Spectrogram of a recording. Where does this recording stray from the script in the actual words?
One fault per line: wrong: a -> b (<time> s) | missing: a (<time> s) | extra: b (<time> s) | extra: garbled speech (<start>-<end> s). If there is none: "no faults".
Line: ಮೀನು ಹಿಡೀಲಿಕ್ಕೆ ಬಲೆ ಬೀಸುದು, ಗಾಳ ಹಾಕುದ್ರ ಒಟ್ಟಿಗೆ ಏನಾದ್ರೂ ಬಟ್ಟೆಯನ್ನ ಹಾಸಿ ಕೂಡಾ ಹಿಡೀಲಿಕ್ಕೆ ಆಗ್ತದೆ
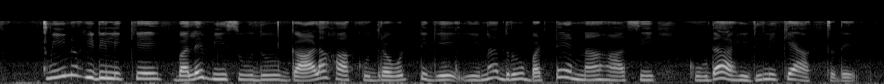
no faults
